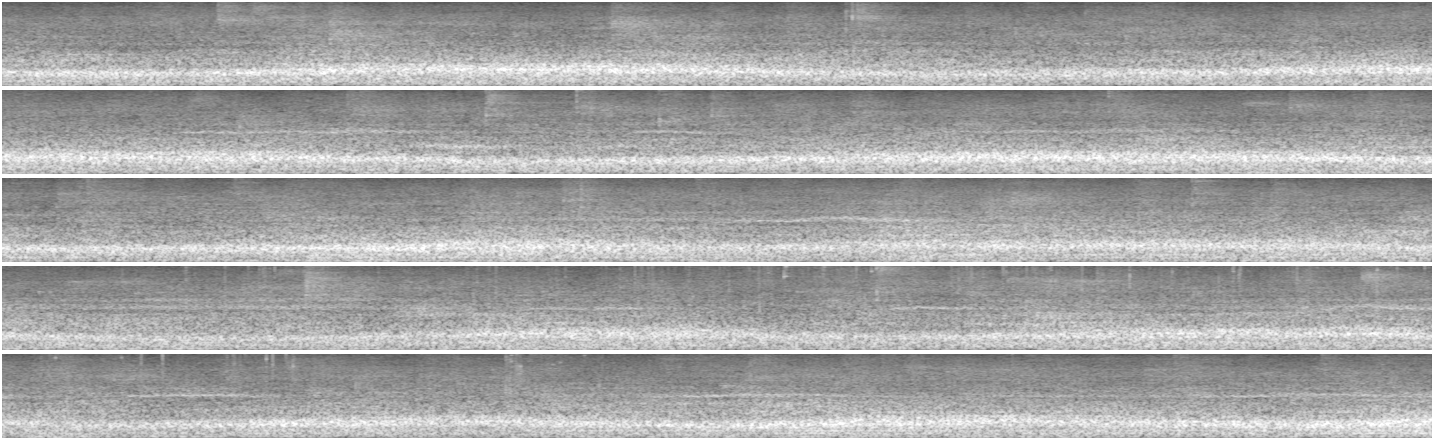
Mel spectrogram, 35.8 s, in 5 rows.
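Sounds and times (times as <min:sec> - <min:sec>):
teardrop ice well ambience: 0:00.2 - 0:35.7.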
